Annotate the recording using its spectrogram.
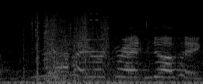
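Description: An explosion bursts close by.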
